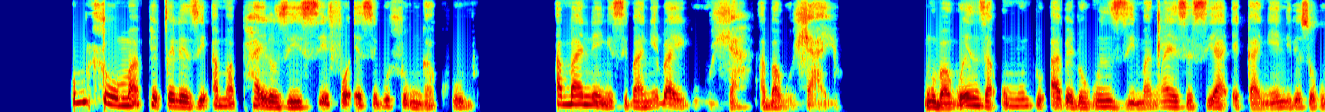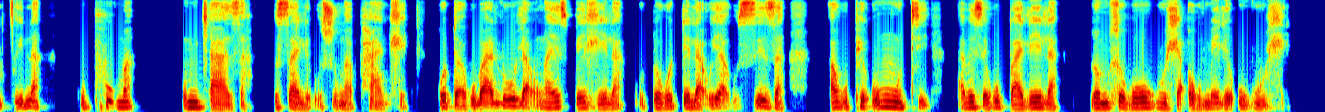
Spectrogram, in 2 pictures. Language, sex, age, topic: North Ndebele, female, 25-35, health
